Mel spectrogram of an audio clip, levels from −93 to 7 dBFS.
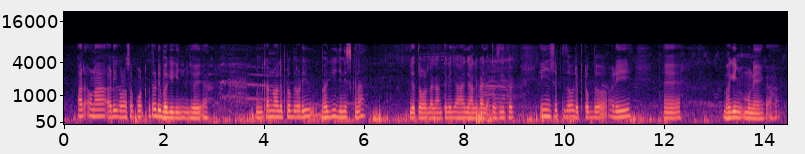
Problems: none marked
